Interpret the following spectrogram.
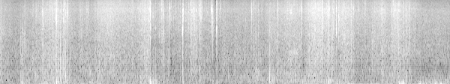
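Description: Dense dry reeds rustling and crackling as they are trampled down underfoot, with many sharp snaps of breaking stems.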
